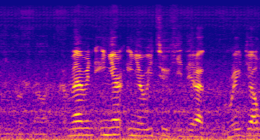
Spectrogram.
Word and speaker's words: Iñárritu: Iñárritu for The Revenant. You had to say it like that. Yeah, that's how you pronounce Hispanic name.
